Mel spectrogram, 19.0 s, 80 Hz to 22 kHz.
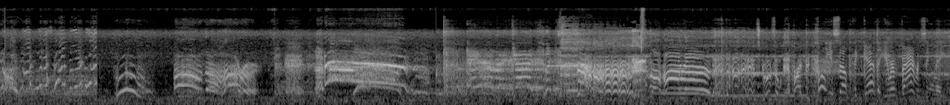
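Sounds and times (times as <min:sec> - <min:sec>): cartoon voices screaming: 0:00.0 - 0:05.2, 0:06.3 - 0:08.6, 0:11.2 - 0:14.2.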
